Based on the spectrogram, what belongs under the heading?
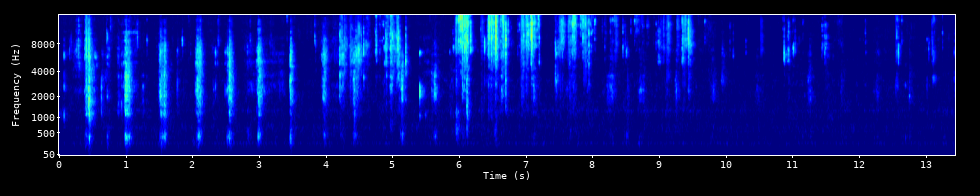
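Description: Close-miked crunchy chewing of an Oreo cookie, a crisp crunch about twice a second at first, then quicker and more irregular, dying away to quiet chewing in the last few seconds.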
